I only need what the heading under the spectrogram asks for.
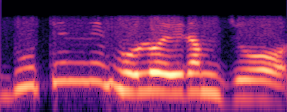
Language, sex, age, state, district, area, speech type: Bengali, female, 60+, West Bengal, North 24 Parganas, urban, conversation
